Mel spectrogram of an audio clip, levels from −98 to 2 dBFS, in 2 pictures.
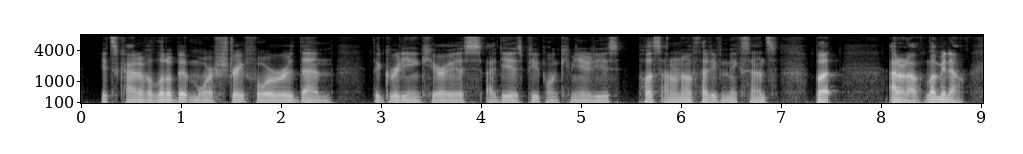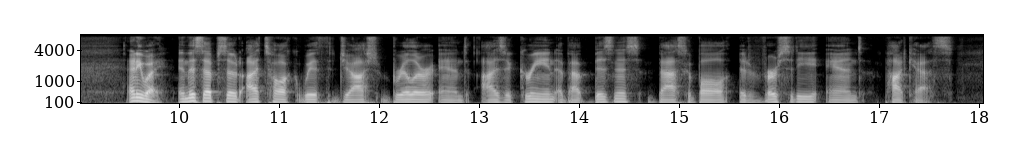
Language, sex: English, male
